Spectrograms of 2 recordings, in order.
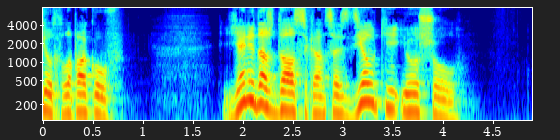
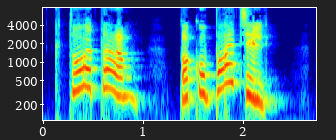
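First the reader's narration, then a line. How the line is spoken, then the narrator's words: Squeaky female voice. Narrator (Russian): пропищал женский голос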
